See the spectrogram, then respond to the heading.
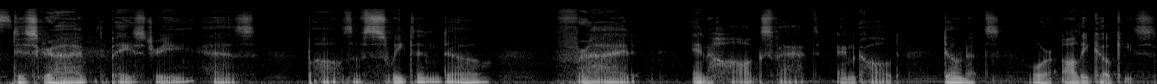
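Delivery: put-on ASMR whisper-voice. Reading a line aloud on request, in a put-on ASMR voice. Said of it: "Do it in your best A S M R voice".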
